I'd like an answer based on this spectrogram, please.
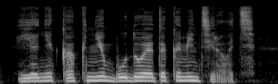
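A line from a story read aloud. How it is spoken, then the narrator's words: Whispering in ear. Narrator (Russian): прошептал Коул мне на ухо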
